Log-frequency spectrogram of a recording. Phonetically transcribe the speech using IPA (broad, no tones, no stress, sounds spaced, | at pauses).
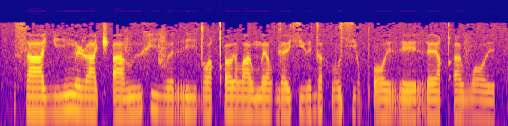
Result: s a ʎ i n ɘ ɭ a t͡ʃʼ a v ɨ x i v ɘ r i d ɔ ʊ̯ qʼ u ɪ̯ lˠ a ʊ̯ m ɛ lˠ ɡ ɛ ɪ̯ sʲ ɨ ɪ̯ d ɐ h u lˠ sʲ ɔ pʼ ɔ ɪ̯ r e r ɛ qʼ ɘ ʊ̯ v ɔ ɪ̯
